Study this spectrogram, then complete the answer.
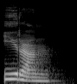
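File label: "иран", Komi, female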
